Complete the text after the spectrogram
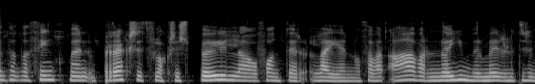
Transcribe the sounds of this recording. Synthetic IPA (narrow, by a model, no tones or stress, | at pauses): ʏmθat̪naθiŋkmɛnːpɾɛksɪt̪flɔhksɪspœːɥlaɔɣfɔnt̪ɛɾlaːjɛnɔɣθaðvaɾaːvaɾnœːɥmʏɾmejɾɪlʏːt̪ɪsɛm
